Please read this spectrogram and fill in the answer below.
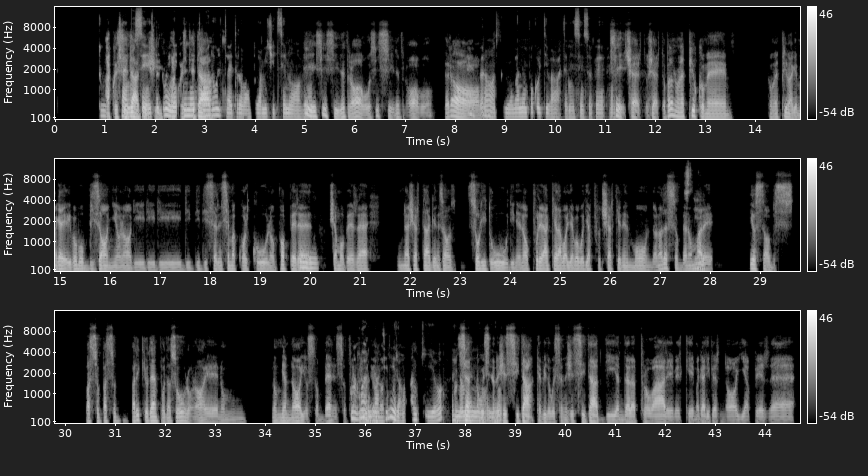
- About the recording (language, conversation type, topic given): Italian, unstructured, Come definiresti un’amicizia vera?
- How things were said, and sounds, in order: "cioè" said as "ceh"; "proprio" said as "propo"; "diciamo" said as "ciamo"; "proprio" said as "propio"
